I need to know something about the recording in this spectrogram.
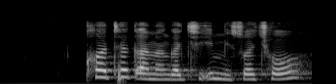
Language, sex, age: Venda, female, 21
